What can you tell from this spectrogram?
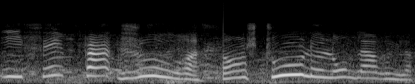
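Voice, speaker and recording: An extremely high-pitched woman speaks with lively intonation. Audible room echo and crowd noise fill the background. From France. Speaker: travel vlogger. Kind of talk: live-stream travel vlog. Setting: outdoors in streets and market, then indoor nativity exhibit. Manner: animated.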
